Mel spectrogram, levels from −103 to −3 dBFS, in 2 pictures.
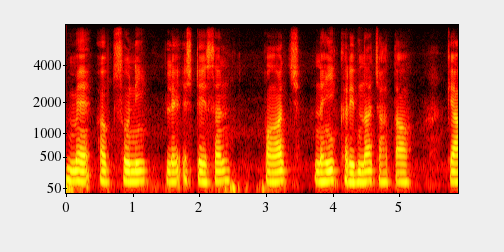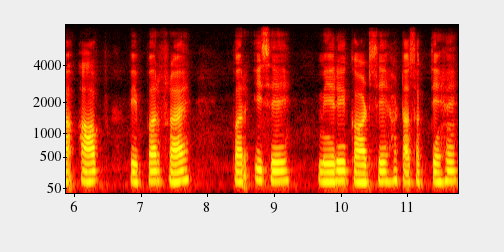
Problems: none marked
